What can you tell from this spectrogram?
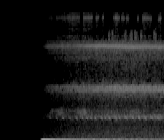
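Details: Crickets on an October autumn night in a forest at TAKIBIYA camp field, Japan: steady high-pitched ringing bands of insect song after half a second of silence, with low rumbling background noise.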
